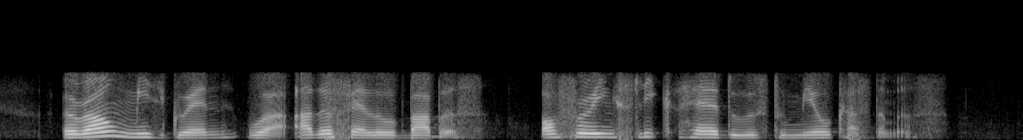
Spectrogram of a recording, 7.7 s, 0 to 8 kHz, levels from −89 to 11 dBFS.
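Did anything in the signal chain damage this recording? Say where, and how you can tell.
Yes, at the codec stage. The whole clip is speech squeezed into a band of roughly 150 Hz to 3.5 kHz, with a granular hiss underneath and scratchy s sounds. That's the Bluetooth CVSD headset codec, which fits a 64 kbit/s one-bit delta stream whose adaptive step can't keep up.

The radio link also has bit errors on the Bluetooth voice link, at 2.44–2.62 s, 4.64–4.76 s and 6.37–6.46 s. Each is a short rushing crackle with no sharp clicks, which fits an error rate of a percent or two. Every flipped CVSD bit weighs the same as any other, its error grows with the speech level, and the error fades out.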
